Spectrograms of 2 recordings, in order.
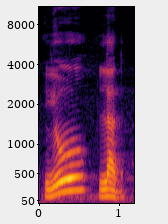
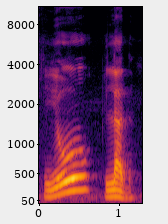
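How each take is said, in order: No difference in how they are said.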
